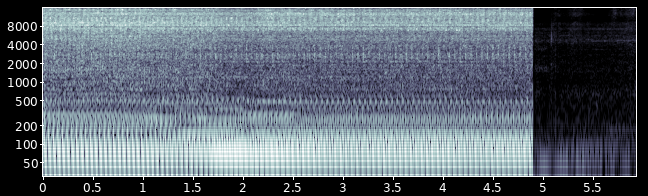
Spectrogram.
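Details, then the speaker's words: Honda CB200 motorcycle: low, lumpy idle at roughly four pulses a second that wavers slightly before cutting off. Uneven running, not too bad; the owner suspects the carbs need cleaning, not confirmed. "uh that to me sounded not too bad what did you think it sound bad sounds like the carbs need a good clean I think"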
